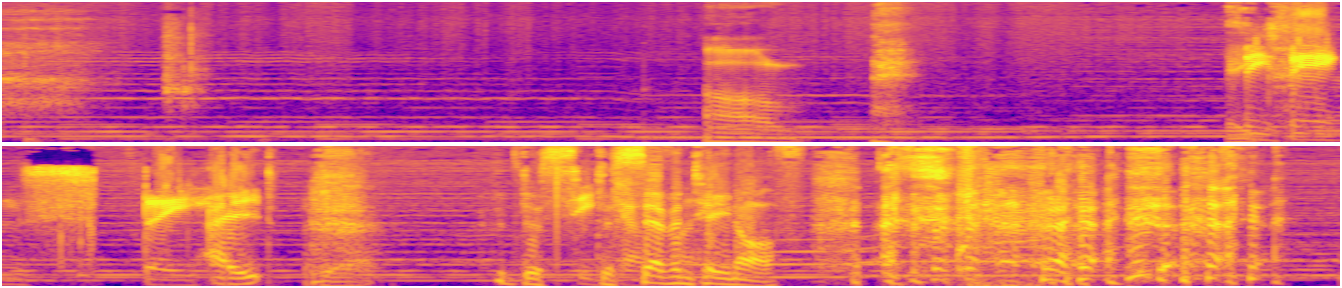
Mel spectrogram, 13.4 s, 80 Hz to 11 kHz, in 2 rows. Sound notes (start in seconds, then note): 0.7 Scrappy dice clacks; 10.9 all laughter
